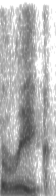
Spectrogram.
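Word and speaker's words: Tarik: I hear his first name is pronounced Tariq.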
